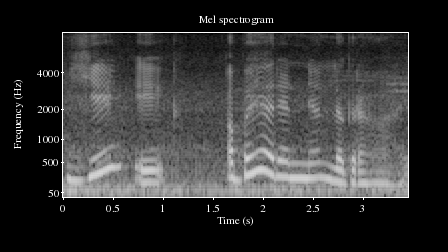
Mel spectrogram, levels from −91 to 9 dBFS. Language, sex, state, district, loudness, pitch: Hindi, female, Madhya Pradesh, Dhar, -15 LUFS, 205 Hz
